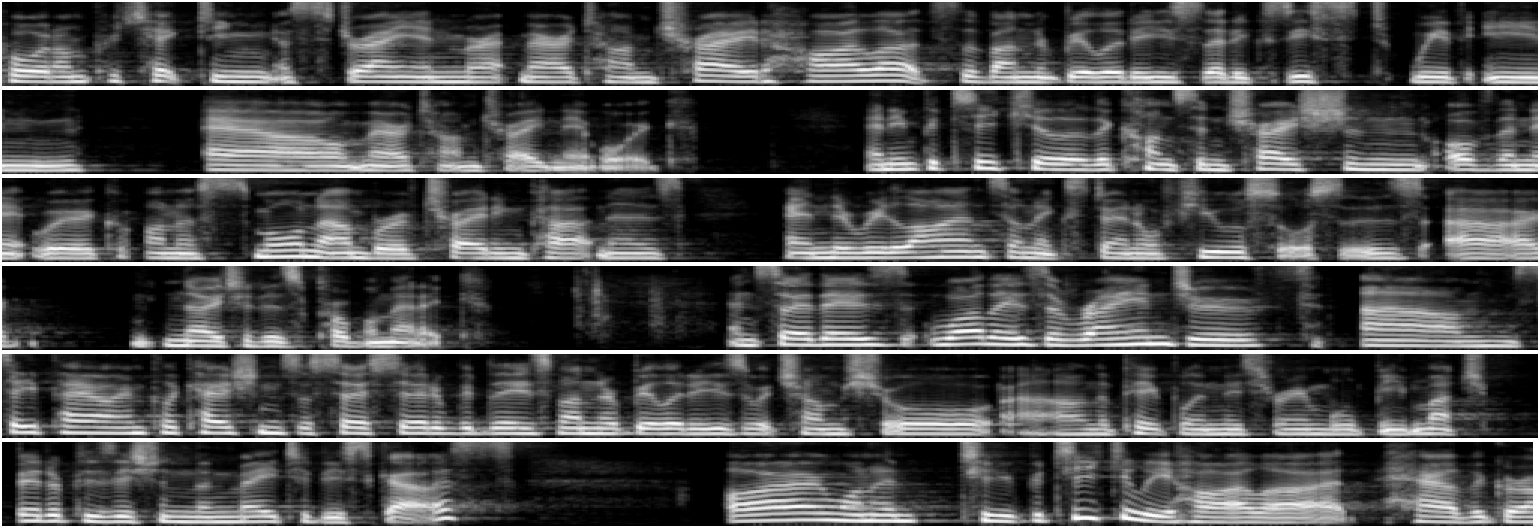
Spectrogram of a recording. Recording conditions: live audience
